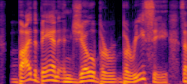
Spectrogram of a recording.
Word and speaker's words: Barresi: It was produced by the band and Joe Barresi. Is that how you pronounce it? Barresi?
